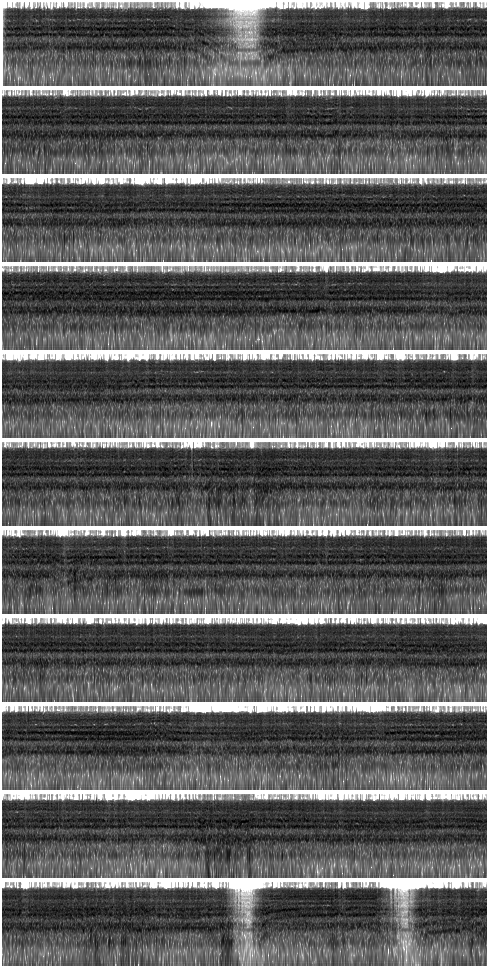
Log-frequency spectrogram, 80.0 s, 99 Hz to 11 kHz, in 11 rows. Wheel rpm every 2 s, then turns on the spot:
220, 110, 200, 230, 230, 230, 220, 220, 230, 210, 210, 210, 210, 230, 210, 220, 230, 240, 230, 230, 230, 230, 210, 230, 230, 240, 230, 220, 220, 220, 210, 220, 220, 230, 220, 210, 210, 190, 160, 130.
none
